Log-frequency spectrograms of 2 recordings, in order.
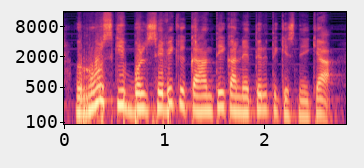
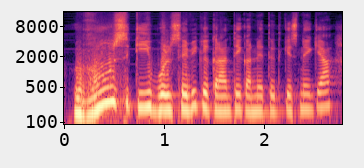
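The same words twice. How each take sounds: No difference in how they are said.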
